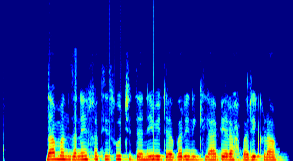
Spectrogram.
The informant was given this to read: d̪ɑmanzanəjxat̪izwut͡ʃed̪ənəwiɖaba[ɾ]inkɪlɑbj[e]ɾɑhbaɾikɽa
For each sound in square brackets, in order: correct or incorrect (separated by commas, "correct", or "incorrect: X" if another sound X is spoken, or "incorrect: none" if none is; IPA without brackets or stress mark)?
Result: correct, correct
